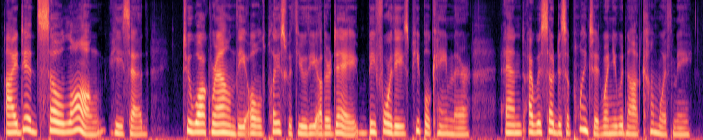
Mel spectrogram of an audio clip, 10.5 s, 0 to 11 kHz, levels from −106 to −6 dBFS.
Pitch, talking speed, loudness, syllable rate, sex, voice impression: 185 Hz, 195 wpm, -18 LUFS, 4.8 syllables/s, female, feminine, middle-aged, tensed, slightly weak, soft, clear, intellectual, slightly friendly, reassuring, elegant, lively, kind, slightly sharp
